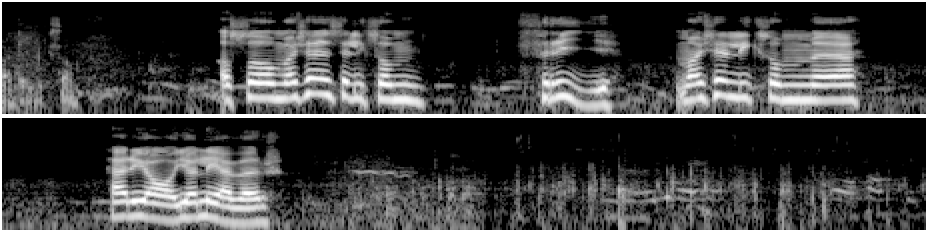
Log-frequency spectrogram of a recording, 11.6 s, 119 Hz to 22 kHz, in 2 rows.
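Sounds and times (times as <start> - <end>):
speech: 1.4 - 5.4, 6.4 - 7.6
hoofbeats of an Icelandic horse being ridden on a forest outing: 8.4 - 11.5.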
